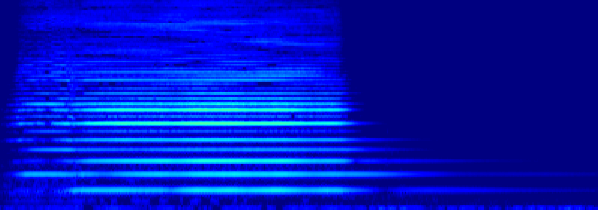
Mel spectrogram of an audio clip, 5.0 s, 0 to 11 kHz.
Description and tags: Cello - A3 - other
Part of the Good-sounds dataset of monophonic instrumental sounds.
instrument::cello
note::A
octave::3
midi note::45
good-sounds-id::452
dynamic_level::mf
Recorded for experimental purposes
